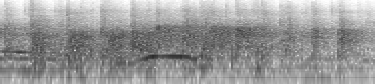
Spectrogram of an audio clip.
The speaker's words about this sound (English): So applaud yourselves for making it.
